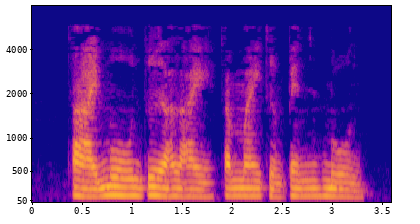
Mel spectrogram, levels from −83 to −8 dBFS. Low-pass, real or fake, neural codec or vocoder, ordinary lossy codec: 7.2 kHz; real; none; MP3, 24 kbps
